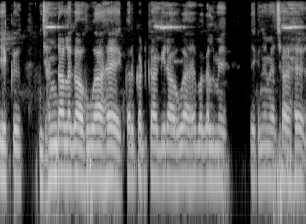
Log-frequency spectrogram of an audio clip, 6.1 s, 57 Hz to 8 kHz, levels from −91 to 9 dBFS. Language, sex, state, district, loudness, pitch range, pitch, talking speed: Hindi, male, Bihar, Purnia, -15 LUFS, 150-160 Hz, 155 Hz, 155 wpm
